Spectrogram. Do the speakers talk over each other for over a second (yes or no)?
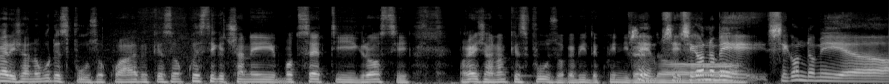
yes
